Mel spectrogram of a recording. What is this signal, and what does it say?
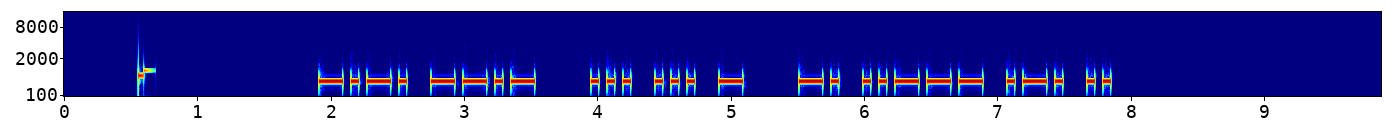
Morse code, heard as a keyed tone, about 20 wpm, 700 Hz. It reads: CQ SST N2RI
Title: K1USN SST QSO Practice - 20wpm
